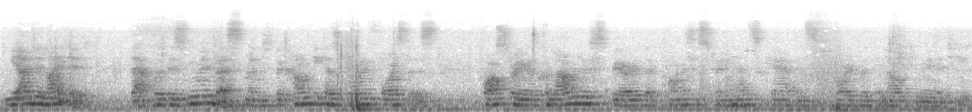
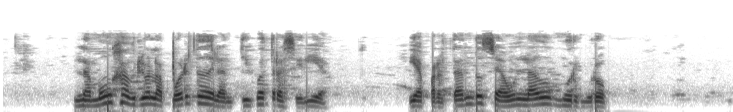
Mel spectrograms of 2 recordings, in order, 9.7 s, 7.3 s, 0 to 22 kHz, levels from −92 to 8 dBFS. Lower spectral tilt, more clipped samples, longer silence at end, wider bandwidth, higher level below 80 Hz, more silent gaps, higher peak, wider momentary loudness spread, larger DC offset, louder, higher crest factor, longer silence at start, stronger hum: first, -8 dB/octave vs -3.5 dB/octave; neither; second, 0 s vs 1.3 s; first, 11 kHz vs 7.8 kHz; first, -42 dBFS vs -52 dBFS; neither; second, -8 dBFS vs -2 dBFS; first, 10 LU vs 7 LU; neither; second, -30 LUFS vs -15 LUFS; first, 20 dB vs 14 dB; second, 0 s vs 0.75 s; neither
